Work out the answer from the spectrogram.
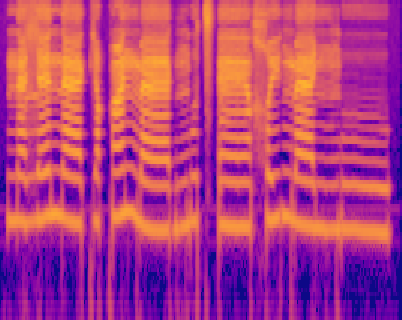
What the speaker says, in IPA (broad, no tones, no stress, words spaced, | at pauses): næɮɛ næːkiqɛ̃ ŋ͡mæːɡ ŋ͡mut͡sʼɛ̃ː χy ŋ͡mæːɲŋ͡muː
